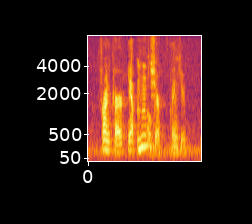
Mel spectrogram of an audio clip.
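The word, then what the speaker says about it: Francoeur: If you ever took high school French, the last part is cur. Is that pronounced Francor? Franker.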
